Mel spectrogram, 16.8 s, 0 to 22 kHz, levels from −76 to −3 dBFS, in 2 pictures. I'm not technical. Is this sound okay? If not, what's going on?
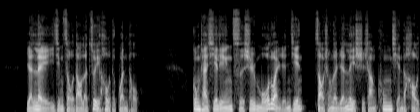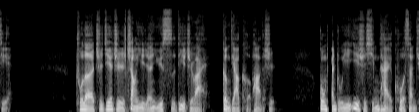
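No. Intermittent contact at about 10.89 to 10.97 s: a loose cable or plug briefly lost connection, so the speech cuts out for roughly 44 ms, with crackle at the edges.

AAC frame loss with muting at about 14.95 to 15.04 s: chunks of the compressed audio went missing and were replaced with silence, leaving an 85 ms gap that fades out and back in. This fits two lost frames.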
